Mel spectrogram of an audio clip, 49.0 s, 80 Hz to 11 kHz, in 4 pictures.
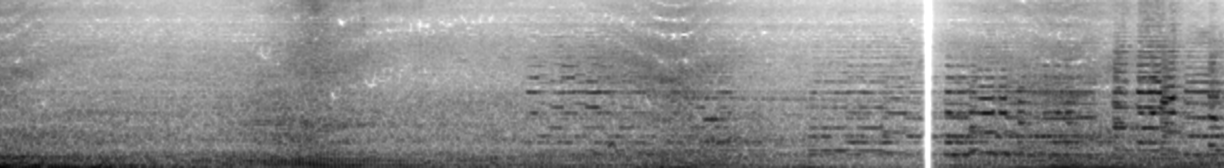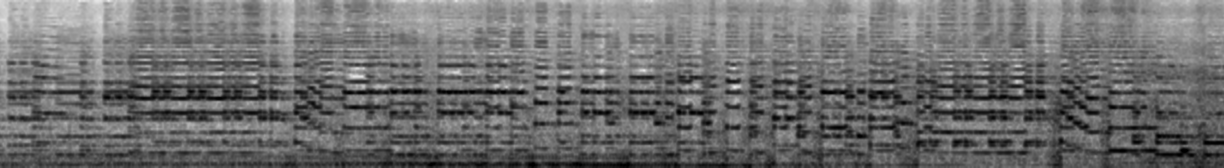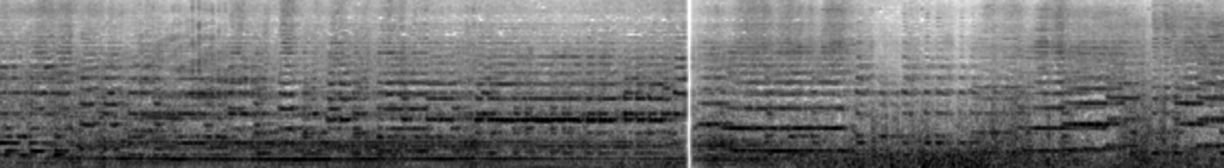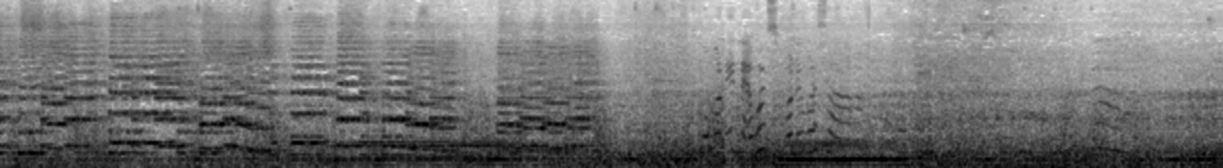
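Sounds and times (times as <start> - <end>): bus multi-tone air horns: 5.2 - 43.4.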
